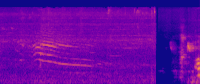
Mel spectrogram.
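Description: Faint outdoor background noise, with one drawn-out animal call about a second in that falls slowly in pitch for about a second and a half. Near the end the sound cuts out briefly, and a woman starts speaking.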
